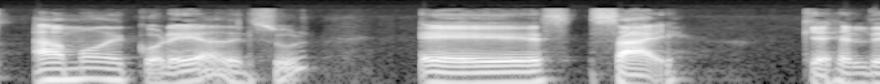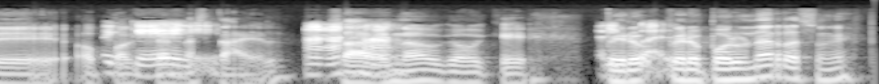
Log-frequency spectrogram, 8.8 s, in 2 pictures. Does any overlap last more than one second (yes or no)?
yes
